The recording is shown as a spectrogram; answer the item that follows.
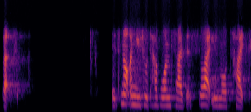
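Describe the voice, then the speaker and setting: A woman teaching a ballet exercise class, talking through the movements in short, measured cues. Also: mid-range voice, steady tone. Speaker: adult ballet instructor. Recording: thin phone-like sound, faint music behind.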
